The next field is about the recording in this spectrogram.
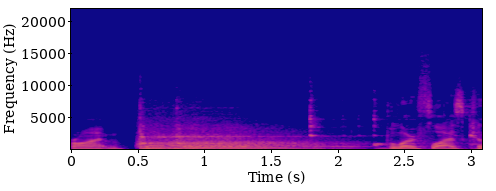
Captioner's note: law & order clang plays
